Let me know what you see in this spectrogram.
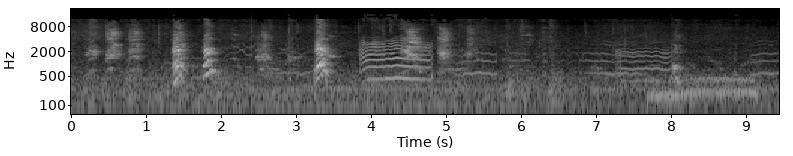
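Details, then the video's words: Newborn light apricot poodle puppies, tiny and very young, give high thin whines and squeaks with clear harmonic, slightly wavering tones, several short yelps early then longer drawn cries, over a steady low background hum. "Tiny newborn light apricot poodles"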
